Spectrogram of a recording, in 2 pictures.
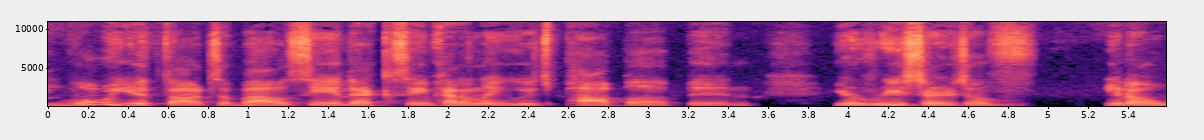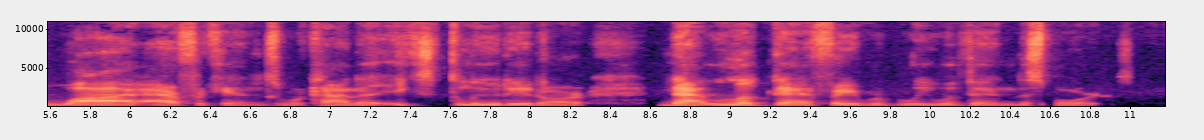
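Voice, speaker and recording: A man's voice: medium pitch, fairly even intonation, normal speed, darkish tone. A man with an American accent hosting a podcast, asking questions in a casual, conversational style. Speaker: podcast host, interviewer. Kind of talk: casual interview chat.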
